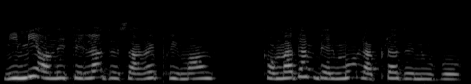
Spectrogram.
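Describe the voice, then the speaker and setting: High-voiced woman reading a children's story. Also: fairly even intonation, normal speed, a little mellow. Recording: dull, lo-fi recording.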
